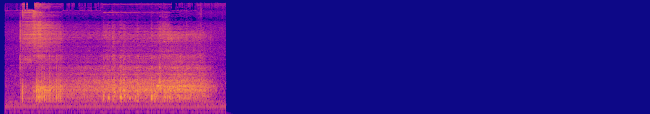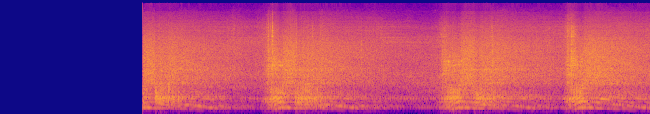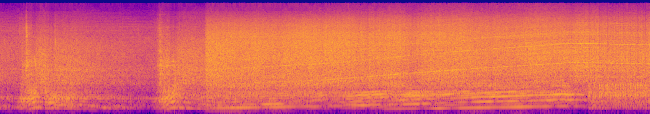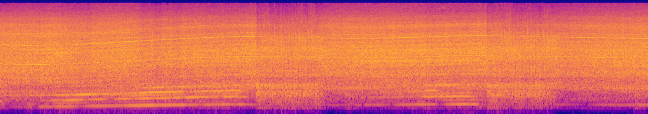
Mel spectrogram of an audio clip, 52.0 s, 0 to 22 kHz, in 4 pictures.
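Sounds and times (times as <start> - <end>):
faint rising whine: 0.5 - 4.5
car engine revving: 15.9 - 51.9
engine accelerating through gears: 15.9 - 51.9.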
